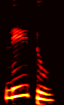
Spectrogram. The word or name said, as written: ಲೇಟು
